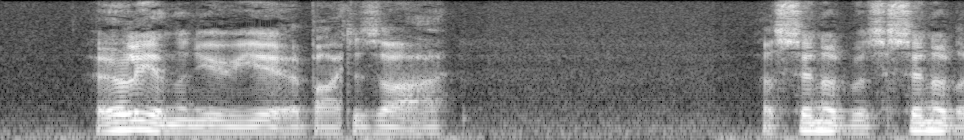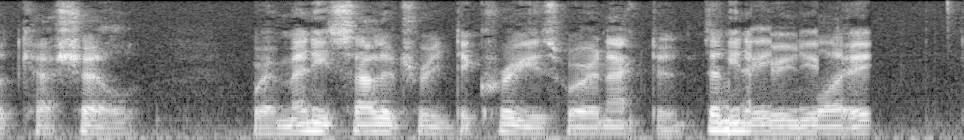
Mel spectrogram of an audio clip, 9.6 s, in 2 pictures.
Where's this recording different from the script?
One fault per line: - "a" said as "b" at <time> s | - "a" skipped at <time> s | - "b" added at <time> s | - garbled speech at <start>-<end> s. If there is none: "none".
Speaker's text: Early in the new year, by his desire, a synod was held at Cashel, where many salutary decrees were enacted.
- "his" skipped at 1.7 s
- "held" said as "synod" at 4.5 s
- garbled speech at 8.3-9.2 s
